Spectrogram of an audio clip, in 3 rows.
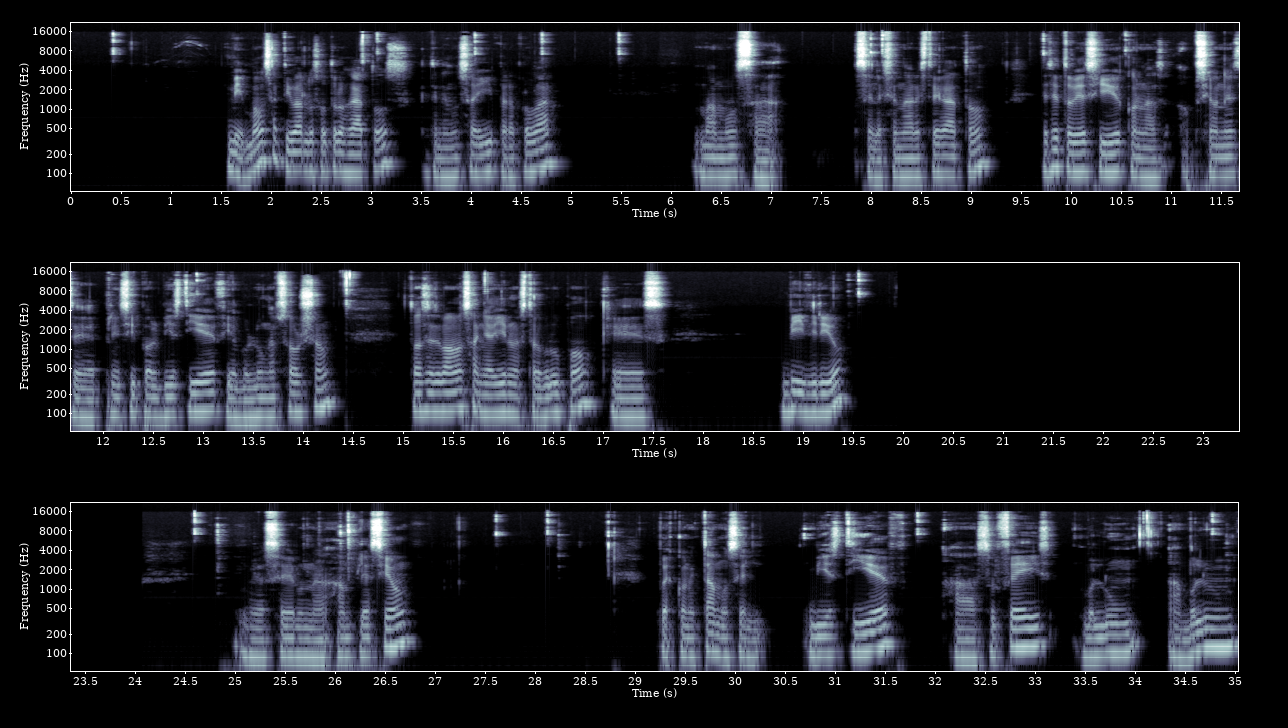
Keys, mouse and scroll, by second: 2.9 click, 3.9 click, 4.6 click, 5.3 click, 7.9 click, 9.6-10.6 drag, 12.0-13.0 drag, 16.1 shift+a, 19.4 click, 20.3 click, 20.6 click, 21.2 ctrl+click, 21.8-22.2 drag, 22.5 click, 23.3 click, 24.0 click, 26.0 Up, 27.5 click, 29.8-31.9 drag, 33.5-34.8 drag.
